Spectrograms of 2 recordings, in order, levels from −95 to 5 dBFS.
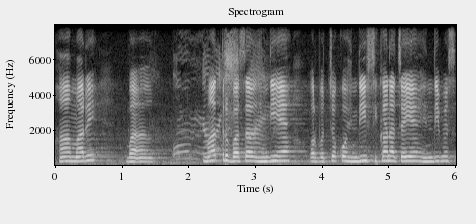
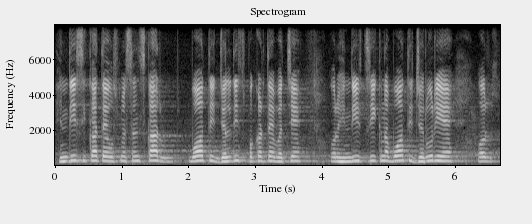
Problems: constant background noise, echo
